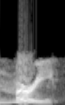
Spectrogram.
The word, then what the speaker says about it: Murray: Looks like number 7, Lincoln Murray, is going to be coming into the backfield for East Atchison.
